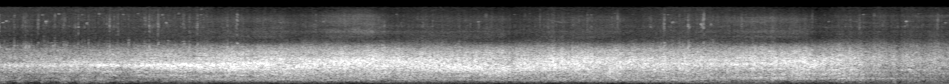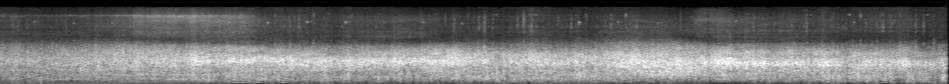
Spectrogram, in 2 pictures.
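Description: Steady ride noise from a camera mounted on a vehicle moving along a narrow lane, with a slight dip about halfway through.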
